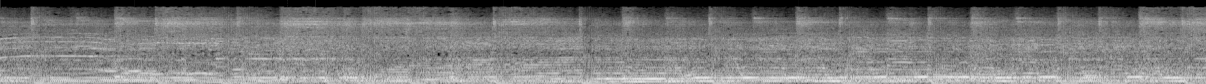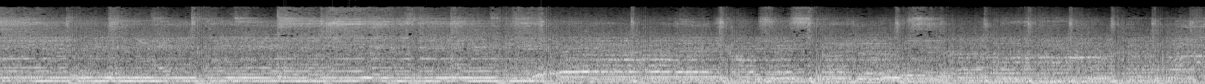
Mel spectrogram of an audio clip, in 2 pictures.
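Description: Rock band playing live, heard from the audience: electric guitars, drums and sung vocals with long held notes.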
